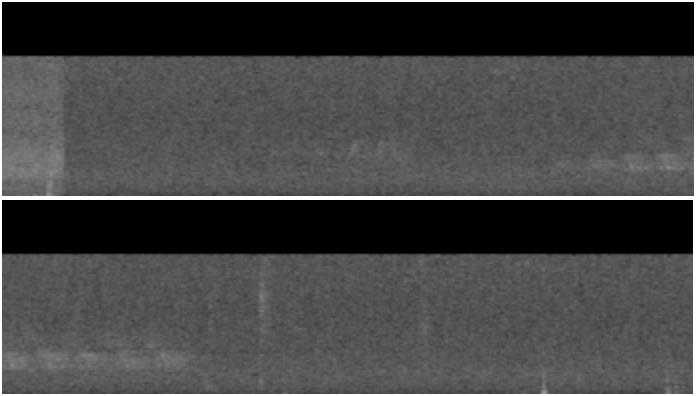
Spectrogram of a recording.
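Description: Faint, quiet forest ambience with a steady low hiss. A faint, high, trilling bird call comes in from about four to six and a half seconds in, and there is one sharp click shortly before the end.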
